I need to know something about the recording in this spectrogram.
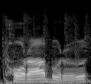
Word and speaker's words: To Love Ru: We get some camel action like we're in a To Love Ru manga page. So I know it's Toraburu, but much like Cybaster, I choose to pronounce it incorrectly.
